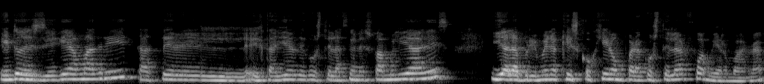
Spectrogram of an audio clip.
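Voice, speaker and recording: A woman with a dark, mellow, somewhat breathy tone speaks at a moderate pace in a fairly high pitch, with ordinary pitch variation over a quiet background. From Spain, Galicia. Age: 60s. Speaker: psychologist and family constellations therapist. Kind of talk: interview. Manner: animated.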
